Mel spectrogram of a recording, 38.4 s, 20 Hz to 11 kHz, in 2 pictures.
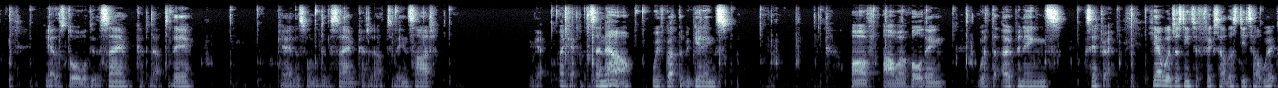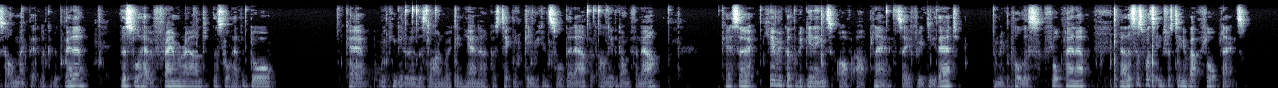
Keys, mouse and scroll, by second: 0.0 scroll down 1, 0.4 middle click, 1.0 scroll up 1, 1.6 click, 3.0 scroll down 1, 3.4 middle click, 4.1 scroll up 1, 4.8-6.4 drag, 6.4-6.8 scroll down 1, 6.8-8.4 middle drag, 9.5 space, 10.4 Escape, 10.6 scroll down 1, 11.0 middle click, 11.6 scroll up 1, 12.3 middle click, 13.3 scroll down 1, 13.9 middle click, 14.6 scroll down 1, 14.9 middle click, 15.7 scroll up 1, 16.2-18.4 middle drag, 18.6 scroll down 1, 18.9 middle click, 19.8 scroll up 1, 20.6 scroll down 1, 21.6 middle click, 22.5 scroll down 1, 22.9 middle click, 24.4 scroll up 1, 25.2 click, 26.9 scroll down 1, 27.9 scroll down 1, 28.0 click, 28.7 scroll up 1, 29.2-30.8 middle drag, 30.8 scroll down 1, 32.5 click, 33.2-34.4 middle drag, 35.2 scroll down 1.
